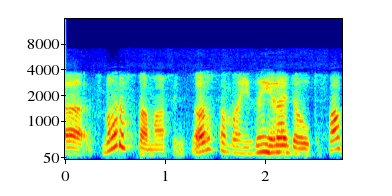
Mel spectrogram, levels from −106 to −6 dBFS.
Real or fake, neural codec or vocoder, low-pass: fake; codec, 16 kHz, 1.1 kbps, Voila-Tokenizer; 7.2 kHz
